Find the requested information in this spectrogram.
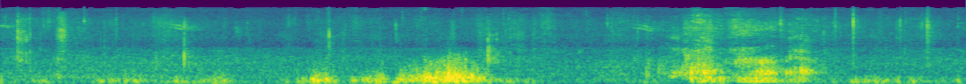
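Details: Bearded Collie puppies romping together on a roof terrace give two low, rough, growling grunts about a second apart amid scuffling play sounds.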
